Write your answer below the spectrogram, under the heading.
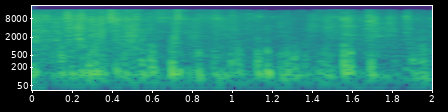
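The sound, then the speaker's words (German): Horses gallop past in a chariot race, their hooves making rapid, dense, uneven thudding beats that run continuously and loudly throughout. “Zentimeter dicht rasen die Galopper an ihm vorbei.”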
